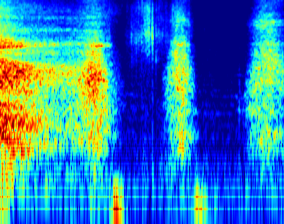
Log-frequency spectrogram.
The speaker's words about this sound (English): And we exhale to fold down. Blasting the air out as you fold.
